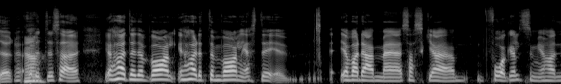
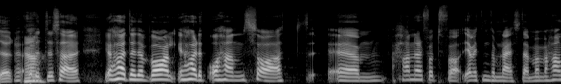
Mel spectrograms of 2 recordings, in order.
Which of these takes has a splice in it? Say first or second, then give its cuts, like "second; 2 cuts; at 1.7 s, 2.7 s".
second; 1 cut; at 2.0 s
